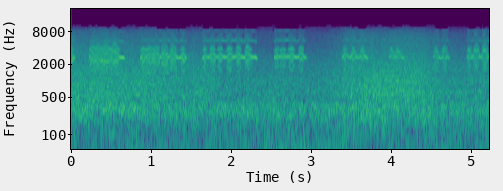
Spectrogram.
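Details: Penguins where males incubate the eggs of future offspring in the cold; short pulsed, buzzy harmonic bursts come in quick series with brief gaps, over steady surf-like background noise.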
